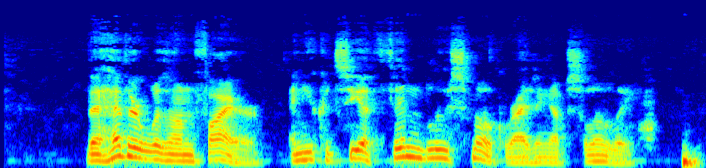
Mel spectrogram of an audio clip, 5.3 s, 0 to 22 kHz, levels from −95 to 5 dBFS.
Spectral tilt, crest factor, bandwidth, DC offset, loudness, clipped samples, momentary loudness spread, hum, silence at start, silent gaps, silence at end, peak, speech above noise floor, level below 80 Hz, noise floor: -6 dB/octave; 18 dB; 11 kHz; under 0.1%; -21 LUFS; under 0.1%; 10 LU; none; 0.65 s; none; 0.05 s; -2 dBFS; 46 dB; -44 dBFS; -67 dBFS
